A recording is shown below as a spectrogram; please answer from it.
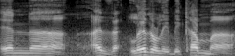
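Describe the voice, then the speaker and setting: A man talks at a medium pitch. Background noise is noticeable. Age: 70s. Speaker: diabetes awareness walker. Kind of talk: testimony. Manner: halting, many fillers.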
